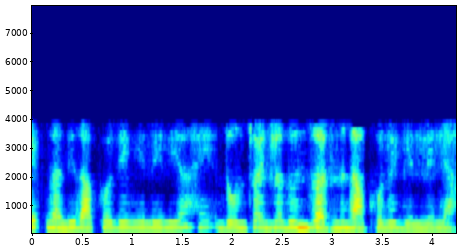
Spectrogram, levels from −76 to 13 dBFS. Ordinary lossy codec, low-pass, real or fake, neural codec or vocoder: AAC, 16 kbps; 7.2 kHz; fake; codec, 24 kHz, 0.5 kbps, DualCodec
